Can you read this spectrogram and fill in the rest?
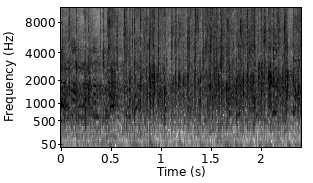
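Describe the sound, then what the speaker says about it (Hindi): An audience applauding at a Pakistani entertainment news show, a short, dense burst of clapping that holds steady at close range. "उन्होंने तालियां भी मारी हैं"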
